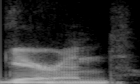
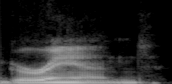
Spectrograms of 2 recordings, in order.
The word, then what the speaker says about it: Garand: It's pronounced John Garand, of course, but you either fall into the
